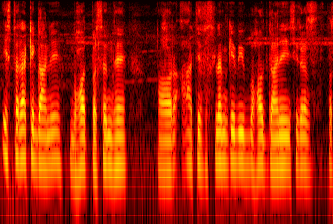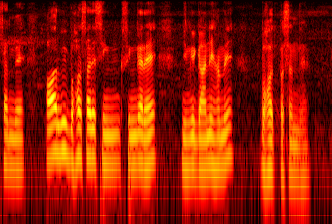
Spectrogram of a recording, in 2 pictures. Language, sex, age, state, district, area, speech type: Urdu, male, 18-30, Uttar Pradesh, Lucknow, urban, spontaneous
